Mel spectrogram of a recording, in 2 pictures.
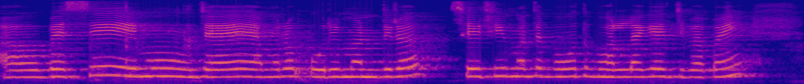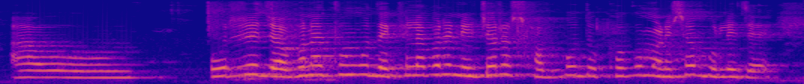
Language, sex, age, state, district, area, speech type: Odia, female, 30-45, Odisha, Khordha, rural, spontaneous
